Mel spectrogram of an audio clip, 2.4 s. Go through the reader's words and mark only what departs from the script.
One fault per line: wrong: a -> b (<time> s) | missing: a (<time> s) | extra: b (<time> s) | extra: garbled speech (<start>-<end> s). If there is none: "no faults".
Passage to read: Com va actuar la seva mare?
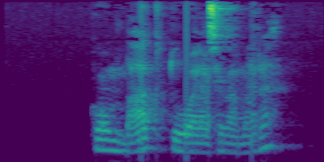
no faults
